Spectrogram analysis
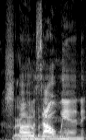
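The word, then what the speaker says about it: Samhain: for Halloween is is spelled s a m h a i n so Sam Sam Hayne Sam sa win is where he came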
